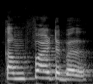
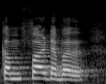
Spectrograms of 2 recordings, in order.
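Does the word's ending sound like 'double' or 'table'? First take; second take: double; double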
